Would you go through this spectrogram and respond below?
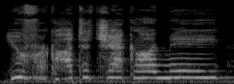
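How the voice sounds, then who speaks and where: A woman voicing a small, eager young bunny in a storybook, with a light, gentle, childlike voice. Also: high voice, little pitch movement, slow pace, slight background noise, voice pushed up, exaggerated voice. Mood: earnest. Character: small earnest young bunny looking after sleeping Dad.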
